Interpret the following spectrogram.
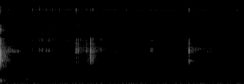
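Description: Faint sizzle and crackle of an e-cigarette atomizer coil firing during a long draw, with a thin hiss of air through the airflow and a few sharper pops at the start, about a second in and near the end.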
